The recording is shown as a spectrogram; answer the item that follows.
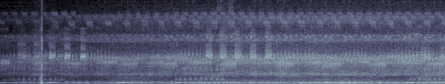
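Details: Roadside frog chorus recorded on an old smartphone: many overlapping callers give short, pulsed high notes in quick bursts above a steady low droning hum, dense and continuous throughout.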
